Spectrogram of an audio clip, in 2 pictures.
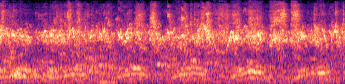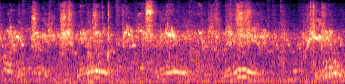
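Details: Domestic pigeons at a small hobby farm, five pairs for sale, cooing steadily: soft, low arched notes roughly every second, set against dense, shrill chirping of many small birds throughout.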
